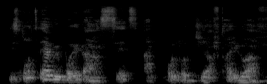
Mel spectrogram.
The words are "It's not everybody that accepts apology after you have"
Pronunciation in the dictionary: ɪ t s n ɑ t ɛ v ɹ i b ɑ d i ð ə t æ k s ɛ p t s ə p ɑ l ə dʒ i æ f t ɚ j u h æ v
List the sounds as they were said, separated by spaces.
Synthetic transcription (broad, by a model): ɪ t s n ɑ t ɛ v ɹ i b ɑ d i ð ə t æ s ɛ t s ə p ɑ l ə dʒ i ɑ f t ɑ j u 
